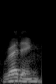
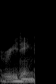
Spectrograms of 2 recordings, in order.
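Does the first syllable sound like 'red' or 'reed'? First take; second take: red; reed. First: The first syllable rhymes with 'red'. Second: The first syllable rhymes with 'reed'. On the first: The speaker calls it right. "in a city called Reading" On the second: The speaker calls it wrong. "not Reading"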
